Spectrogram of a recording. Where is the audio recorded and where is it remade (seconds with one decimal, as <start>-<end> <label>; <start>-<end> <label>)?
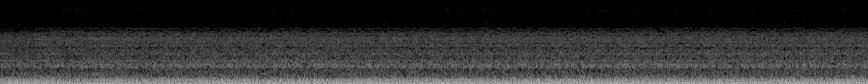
0.0-1.1 remade; 1.1-8.7 recorded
